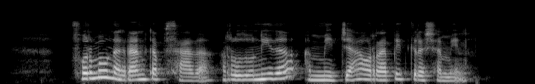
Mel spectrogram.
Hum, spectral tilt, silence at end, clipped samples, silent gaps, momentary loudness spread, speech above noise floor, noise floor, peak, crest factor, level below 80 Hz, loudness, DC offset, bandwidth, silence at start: none; -6.5 dB/octave; 0.7 s; under 0.1%; none; 10 LU; 55 dB; -73 dBFS; -2 dBFS; 18 dB; -62 dBFS; -19 LUFS; under 0.1%; 7.8 kHz; 0.75 s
